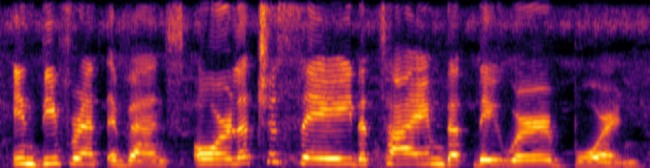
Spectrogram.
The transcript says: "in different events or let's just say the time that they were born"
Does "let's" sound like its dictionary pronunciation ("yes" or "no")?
no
